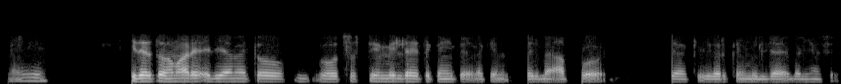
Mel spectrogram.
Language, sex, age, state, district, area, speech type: Urdu, male, 18-30, Bihar, Purnia, rural, conversation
